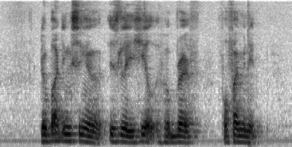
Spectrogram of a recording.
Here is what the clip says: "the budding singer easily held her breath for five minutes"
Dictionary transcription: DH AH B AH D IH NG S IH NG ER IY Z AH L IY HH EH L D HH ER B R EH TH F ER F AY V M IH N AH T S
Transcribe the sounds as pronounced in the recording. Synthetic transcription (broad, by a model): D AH B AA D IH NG S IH NG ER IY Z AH L IY HH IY L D HH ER B R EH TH F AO F AY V M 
